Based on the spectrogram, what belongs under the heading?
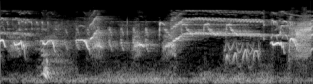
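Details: Oriental magpie-robin (kacer) giving provoking fighting song; drawn-out high whistles, a long sustained note, and scratchy bursts, accompanied by a low musical hum.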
